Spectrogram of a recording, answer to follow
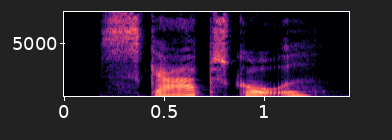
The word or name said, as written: skarptskåren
